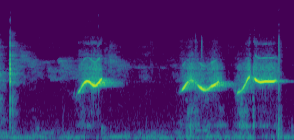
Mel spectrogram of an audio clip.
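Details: Parrot vocalizing during a meal: three whistled phrases, each rising then leveling off, the second dipping slightly before flattening, over a faint low hum in the background.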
